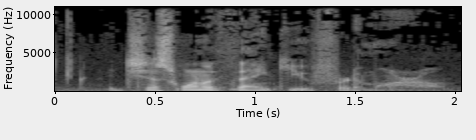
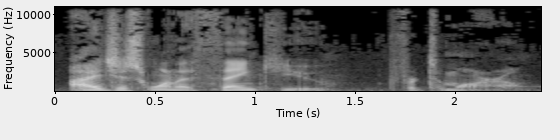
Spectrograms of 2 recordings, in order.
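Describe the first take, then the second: First: Put-on hushed child's whisper of gratitude; whispered thanks. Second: Said in the usual way. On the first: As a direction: repeat the line as a soft, tender whisper. Boy repeats thanks, hushed. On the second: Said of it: "the boy said".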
